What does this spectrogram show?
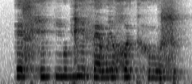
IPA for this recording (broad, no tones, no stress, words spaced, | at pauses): eɬhikŋu ɡiθɛwi χʷekhuɬ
